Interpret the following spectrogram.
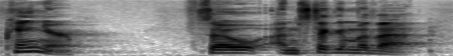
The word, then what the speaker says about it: pannier: can look it up on YouTube itself it's pronounced pannier so I'm sticking with that so these are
